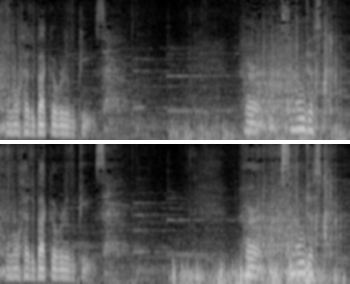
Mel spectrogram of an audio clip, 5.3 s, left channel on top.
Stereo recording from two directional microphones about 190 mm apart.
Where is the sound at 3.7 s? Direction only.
50° right (ahead or behind).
